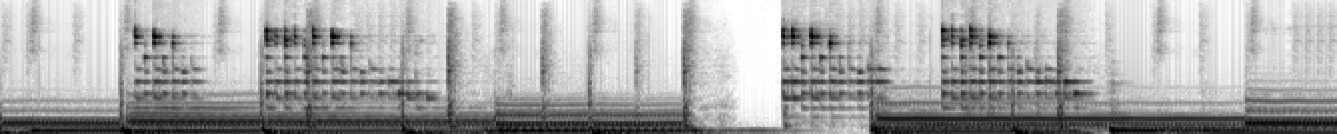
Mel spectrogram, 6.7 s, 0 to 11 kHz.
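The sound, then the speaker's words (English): A phone ringtone signals the end of a timed step: bright melodic electronic notes play in a steady repeating phrase, pause briefly midway, then resume at similar loudness. “after 2 minutes we'll have a ringtone just to inform us that we're done with that step. So the ringtone will sound like this.”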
